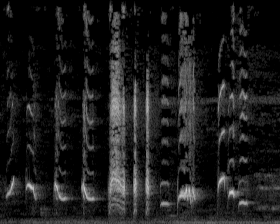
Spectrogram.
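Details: Cucak ijo, the greater green leafbird, in energetic lure song: rising whistled notes followed by a harsh rasping burst, clicking chips, a squealing slur and varied whistles at changing pitches.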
